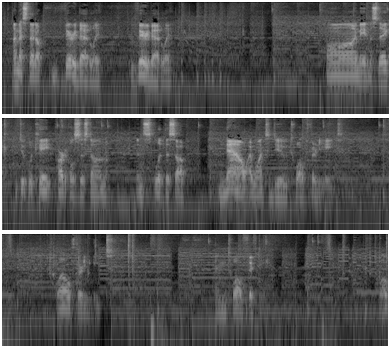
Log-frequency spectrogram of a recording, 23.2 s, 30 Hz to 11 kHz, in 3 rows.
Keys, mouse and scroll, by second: 0.7 ctrl+z, 2.7 ctrl+z, 5.4 click, 7.7-9.0 drag, 9.7 click, 11.7-14.2 drag, 15.2-18.5 drag, 19.7-20.8 drag, 21.6-23.2 drag.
